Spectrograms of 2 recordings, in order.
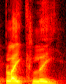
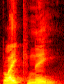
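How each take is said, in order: First: The middle consonant is an L sound. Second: The middle consonant is an N sound. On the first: The speaker calls it wrong. "You say Blakely" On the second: The speaker calls it right. "You've got to learn how to say it properly"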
